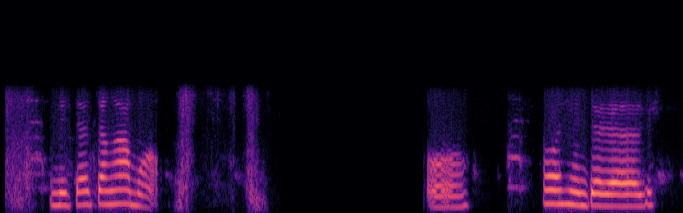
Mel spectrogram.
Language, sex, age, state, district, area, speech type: Manipuri, female, 30-45, Manipur, Kangpokpi, urban, conversation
